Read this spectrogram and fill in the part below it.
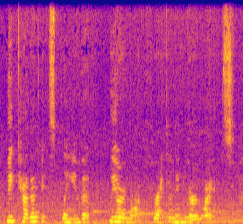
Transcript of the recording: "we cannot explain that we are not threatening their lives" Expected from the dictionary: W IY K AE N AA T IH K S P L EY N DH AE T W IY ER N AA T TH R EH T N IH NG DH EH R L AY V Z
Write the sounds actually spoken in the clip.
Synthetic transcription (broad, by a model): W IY K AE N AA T IH K S P L EY N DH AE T W IY ER N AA T TH R EH T N IH NG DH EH R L AY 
